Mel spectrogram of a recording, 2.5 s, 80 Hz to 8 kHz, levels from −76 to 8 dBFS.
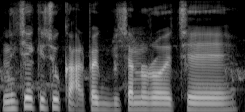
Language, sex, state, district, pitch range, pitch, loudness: Bengali, male, West Bengal, Alipurduar, 125-145 Hz, 125 Hz, -20 LUFS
